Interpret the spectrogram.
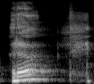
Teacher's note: you just hit once the roof of your mouth, ra. And in the other, you can hit like 3-4 times and it doesn't matter. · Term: soft R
